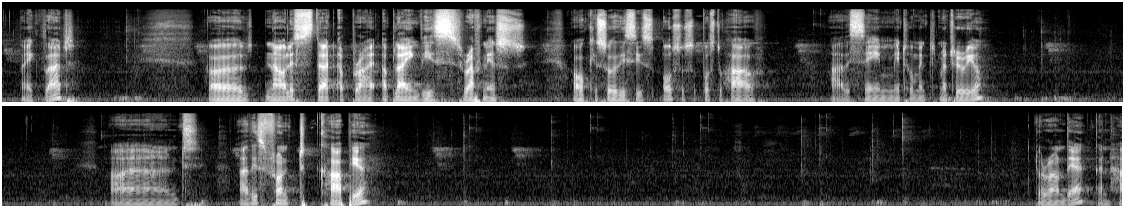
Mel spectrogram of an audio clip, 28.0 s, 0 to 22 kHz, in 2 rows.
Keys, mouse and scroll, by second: 0.0 `, 0.8 alt+a, 1.2-2.2 scroll down 2, 2.2 `, 3.0-4.1 scroll up 2, 4.1-5.5 scroll up 1, 5.5-7.5 scroll down 2, 11.9 alt+a, 12.2 `, 13.6 scroll up 1, 13.9 `, 17.3 click, 17.7 Tab, 18.0-18.3 scroll up 1, 20.0 click, 21.0 3, 21.5 click, 22.6 1, 22.7 click, 25.4 ctrl+KP_Add.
